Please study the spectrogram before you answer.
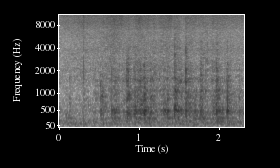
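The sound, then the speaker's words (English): Diced Yukon Gold potato sizzling in a pan over medium-high heat for a black bean and roasted red pepper frittata, a steady hiss broken by intermittent stirring scrapes and light crackles, with no talk. “Until it's kind of soft, and then I'm going to add my diced Yukon Gold potato.”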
